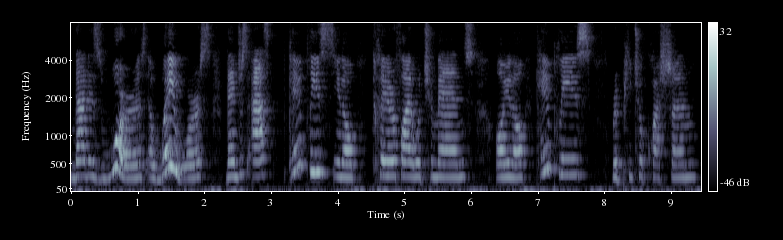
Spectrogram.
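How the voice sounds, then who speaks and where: A high-pitched woman's voice with audible room echo and noticeable background noise. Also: ordinary pitch variation, fairly slow pace. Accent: non-native. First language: not English. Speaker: healthcare strategy consultant and YouTuber. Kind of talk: advice talk to camera. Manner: casual, frequent fillers.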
